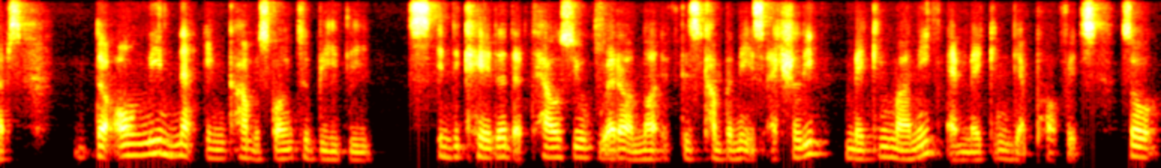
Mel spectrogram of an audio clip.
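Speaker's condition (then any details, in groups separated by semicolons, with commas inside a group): No condition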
